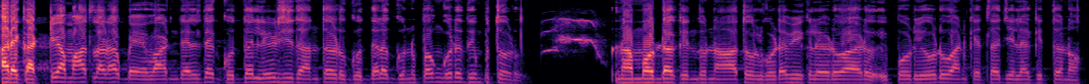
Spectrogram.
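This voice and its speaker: A crude young hostel student voiced by a man grumbles and curses in a comedy sketch. He speaks quickly, in a flat tone. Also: medium pitch, slight background noise, natural voice. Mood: grumbling. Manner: foul-mouthed, grumbling.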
